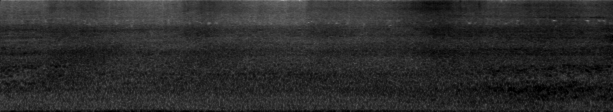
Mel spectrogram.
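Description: Train running past the track, a steady rumble and rush that swells in the second half, with wind buffeting the microphone.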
